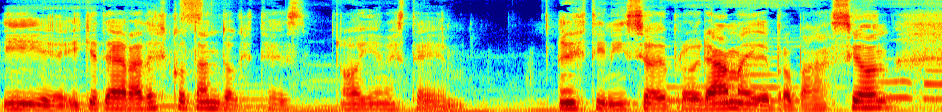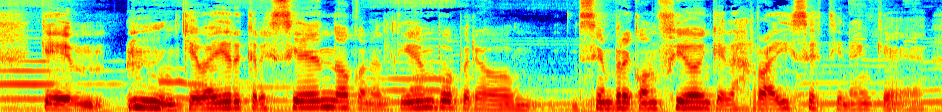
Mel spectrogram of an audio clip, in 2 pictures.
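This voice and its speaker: Low-voiced German-native woman hosting a podcast, heartfelt and halting, with clear music behind her. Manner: halting, frequent restarts and throat clearing; effusive, heartfelt thanks. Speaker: podcast host. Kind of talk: podcast interview.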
